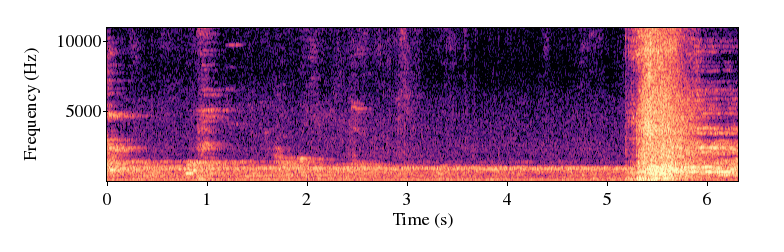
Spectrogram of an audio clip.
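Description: Wrestlers' bodies slamming down onto the wrestling ring once, a loud thud about five seconds in, over a steady low hum and murmur of the hall.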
